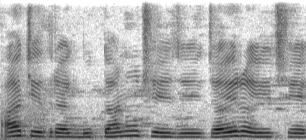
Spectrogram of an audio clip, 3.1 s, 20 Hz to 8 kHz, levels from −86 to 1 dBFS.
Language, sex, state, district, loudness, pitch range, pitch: Gujarati, female, Gujarat, Gandhinagar, -15 LUFS, 215-245 Hz, 225 Hz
